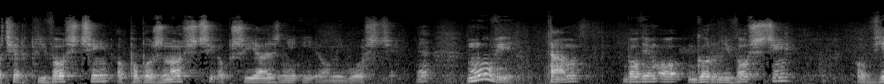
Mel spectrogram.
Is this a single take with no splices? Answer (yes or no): no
